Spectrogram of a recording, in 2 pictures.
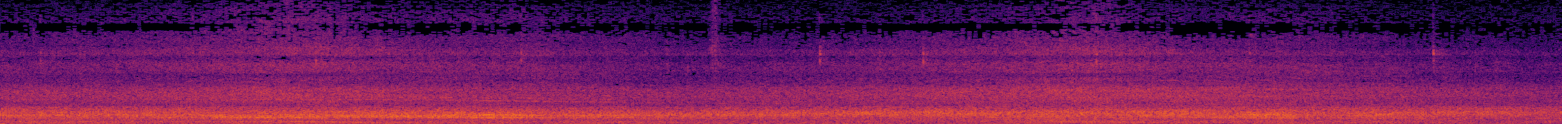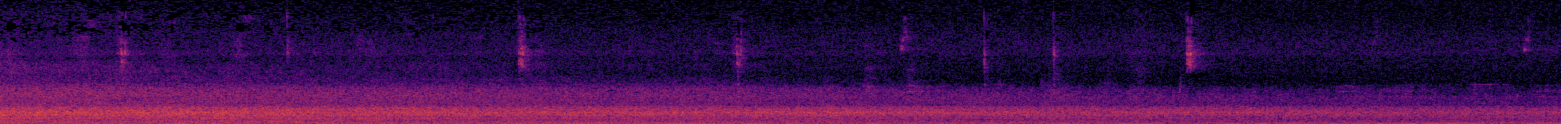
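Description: Wind blows steadily outdoors, rustling through tall trees.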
